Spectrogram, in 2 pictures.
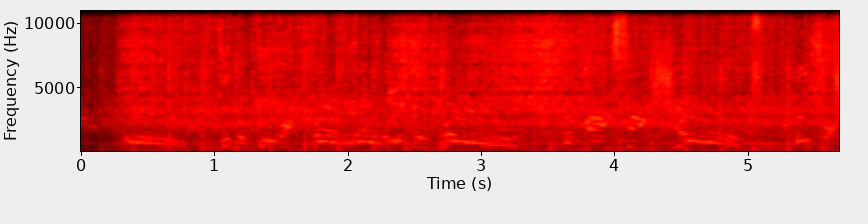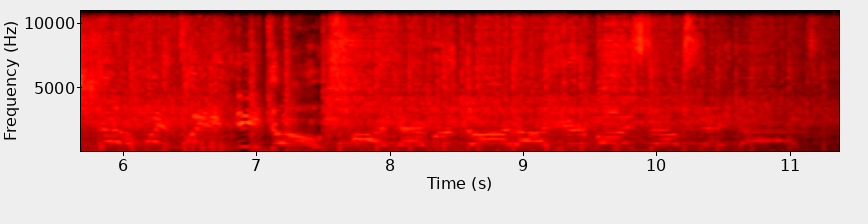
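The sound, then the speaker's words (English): Loud, dense hardcore song with shouted, yelling vocals over fast, driving drums and distorted guitars, sustained at full intensity throughout with a brief break near the middle. “basically the whole, what the guitar's are doing very fast drum type of driving stuff. And we got some, the vocals start out with a very like hardcore type of like the yelling, not screaming, but I guess like shouting maybe.”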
